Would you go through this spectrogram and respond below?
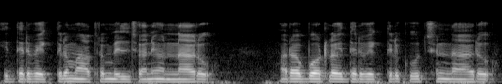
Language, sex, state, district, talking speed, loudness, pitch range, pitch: Telugu, male, Telangana, Mahabubabad, 120 wpm, -18 LUFS, 120-130 Hz, 125 Hz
